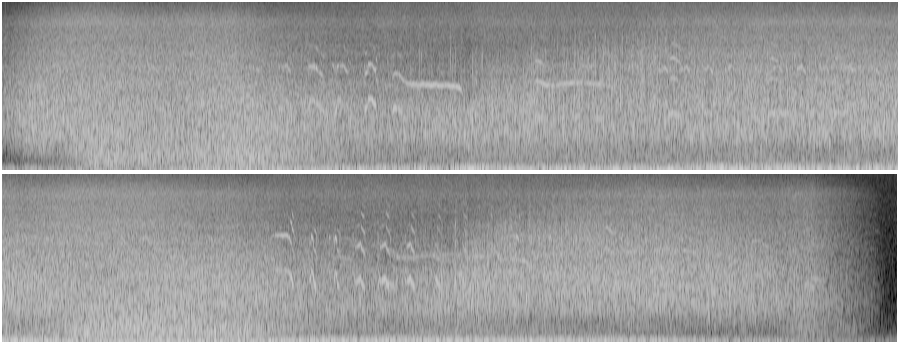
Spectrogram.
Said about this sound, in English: Just below the Cashin village, the river disgorges into the Shan estuary between Loophead and Kerryhead, and is swallowed up in the waters of the broad Atlantic.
